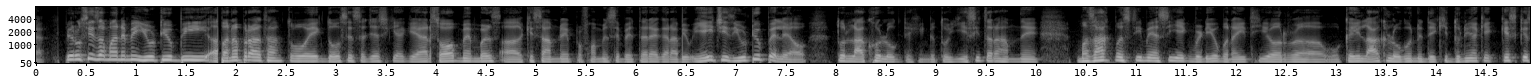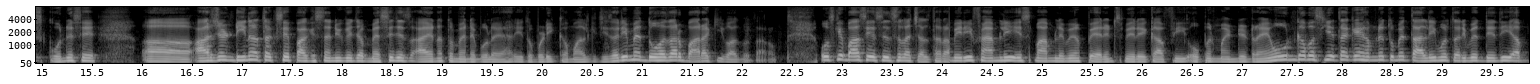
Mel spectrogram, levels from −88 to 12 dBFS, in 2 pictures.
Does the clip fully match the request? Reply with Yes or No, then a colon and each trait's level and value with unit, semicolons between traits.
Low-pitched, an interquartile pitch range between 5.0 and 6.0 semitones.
Yes: low, 130 Hz; wide, 5.4 semitones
